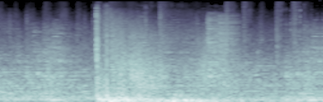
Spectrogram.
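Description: A game anti-aircraft gun fires a sharp, heavy blast followed by a rumbling, booming tail, loud and close over a steady background din.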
